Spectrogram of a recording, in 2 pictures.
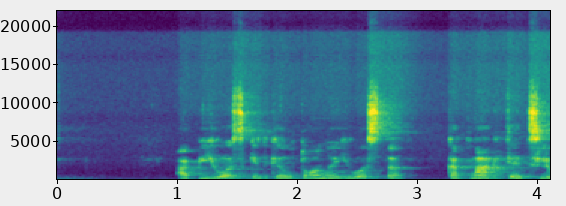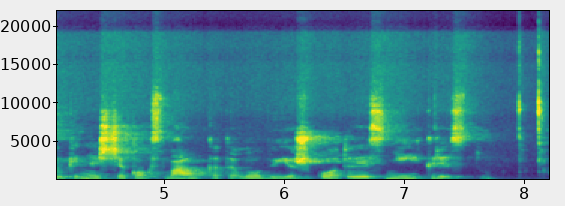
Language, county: Lithuanian, Alytus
